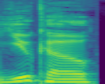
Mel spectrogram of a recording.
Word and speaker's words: UCO: So our low-tech alternative to the Mountain Glow tents is the Yuko Micro Candle Lantern. And by the way, Yuko is spelled U-C-O.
